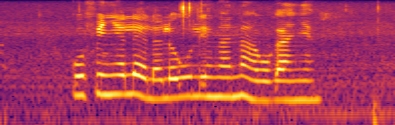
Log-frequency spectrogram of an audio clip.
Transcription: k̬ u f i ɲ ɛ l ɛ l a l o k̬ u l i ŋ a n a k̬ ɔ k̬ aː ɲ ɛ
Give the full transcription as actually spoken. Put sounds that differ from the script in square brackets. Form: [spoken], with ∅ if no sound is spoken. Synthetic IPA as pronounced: k̬ u f i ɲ ɛ l ɛ l a l o k̬ u l i ŋ a n a k̬ ɔ k̬ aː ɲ ɛ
